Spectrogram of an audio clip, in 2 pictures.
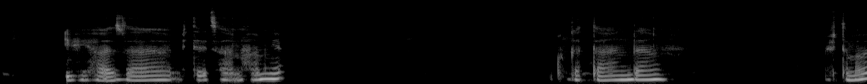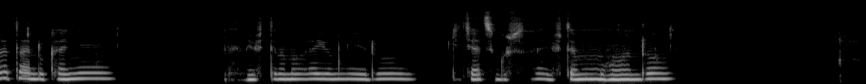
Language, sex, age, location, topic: Kinyarwanda, female, 18-24, Kigali, agriculture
